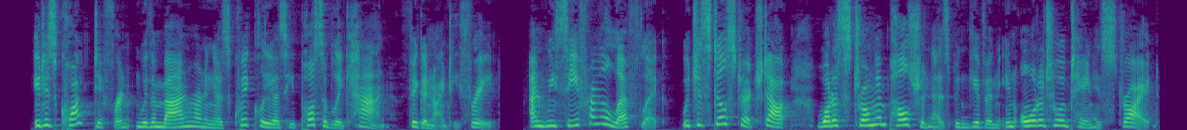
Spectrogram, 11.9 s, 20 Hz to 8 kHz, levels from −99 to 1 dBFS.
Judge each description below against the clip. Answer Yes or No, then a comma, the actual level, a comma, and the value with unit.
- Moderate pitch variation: No, wide, 5.8 semitones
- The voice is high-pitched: Yes, very high, 280 Hz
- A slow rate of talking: No, average, 195 wpm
